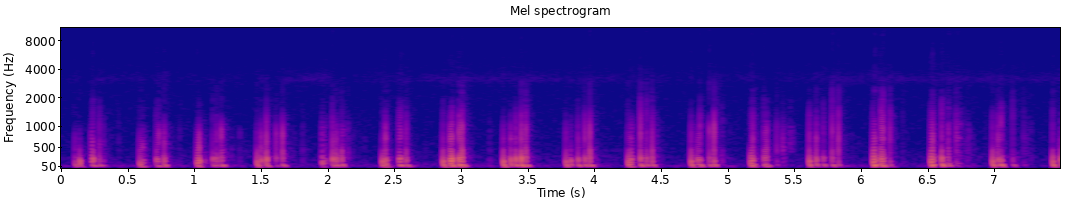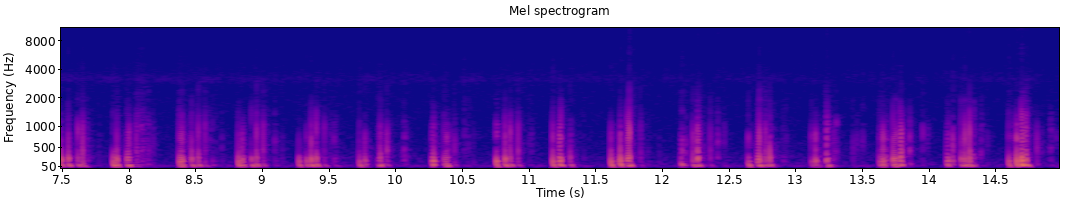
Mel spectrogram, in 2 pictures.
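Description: Fingernails rapidly scratch the surface of a yellow waffle-textured cleaning cloth held upright. The result is a steady series of short, dry, muffled scratching strokes, about two per second, low in tone with little brightness.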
